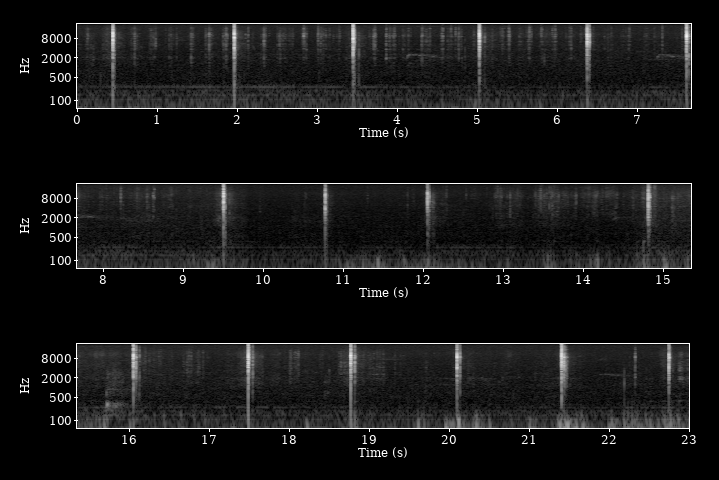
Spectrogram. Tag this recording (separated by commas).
Tick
